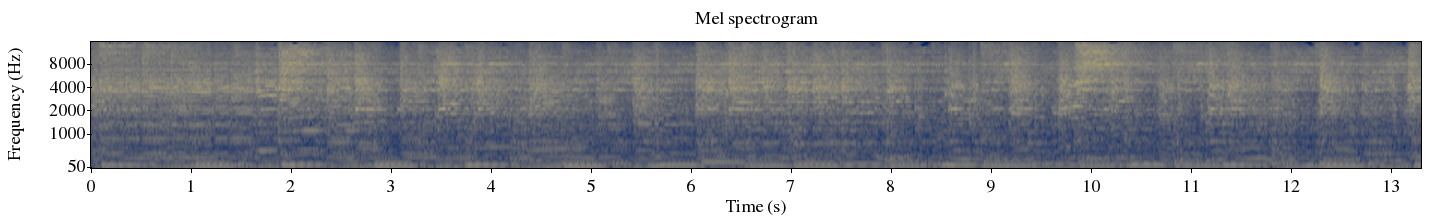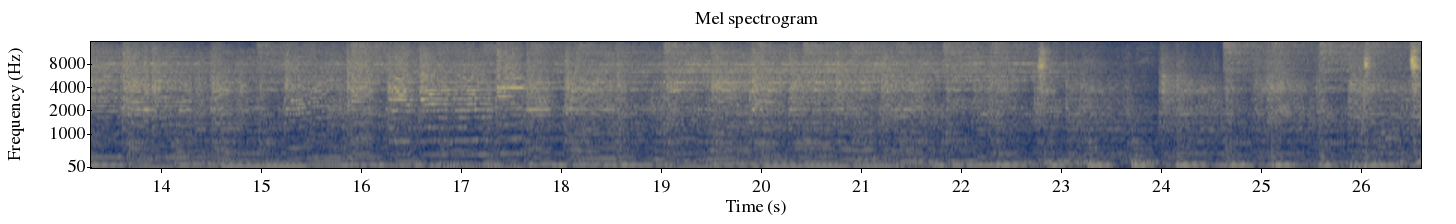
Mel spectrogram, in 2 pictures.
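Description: Blues band playing an instrumental break: an electric guitar lead with wavering, bent notes over a stepping bass line and drums. The drums grow louder and more pulsing near the end.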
